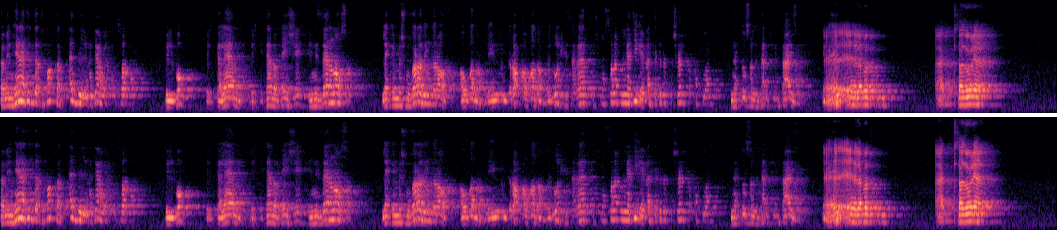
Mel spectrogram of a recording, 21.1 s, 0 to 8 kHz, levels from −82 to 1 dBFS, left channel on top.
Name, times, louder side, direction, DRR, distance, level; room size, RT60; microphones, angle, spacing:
voice 1, 0.0-2.7 3.3-3.7 4.1-7.1 7.6-14.3 14.6-16.0 16.4-17.7, left 1 dB, 35° left, 9 dB, 1.7 m, -27 dB
voice 2, 16.5-17.5 18.7-19.7, right 1 dB, 35° right, 6 dB, 3.0 m, -20 dB
26.0 x 26.0 x 6.9 m, 0.98 s
head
